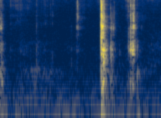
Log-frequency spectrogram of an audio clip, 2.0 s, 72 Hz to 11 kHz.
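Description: Near-silent handling, with a sharp click a little over a second in and a fainter one soon after: a flathead screwdriver prying at the plastic clips of an SA303 smoke detector's housing.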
